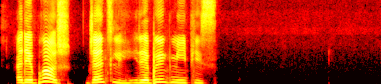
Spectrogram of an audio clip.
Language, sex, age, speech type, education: Nigerian Pidgin, female, 30-45, spontaneous, tertiary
